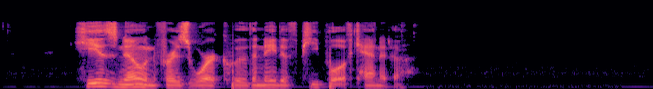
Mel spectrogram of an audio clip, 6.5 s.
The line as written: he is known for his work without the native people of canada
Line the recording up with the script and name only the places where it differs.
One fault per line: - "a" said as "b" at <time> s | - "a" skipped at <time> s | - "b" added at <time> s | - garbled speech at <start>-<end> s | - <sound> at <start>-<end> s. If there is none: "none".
- "without" said as "with" at 2.3 s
